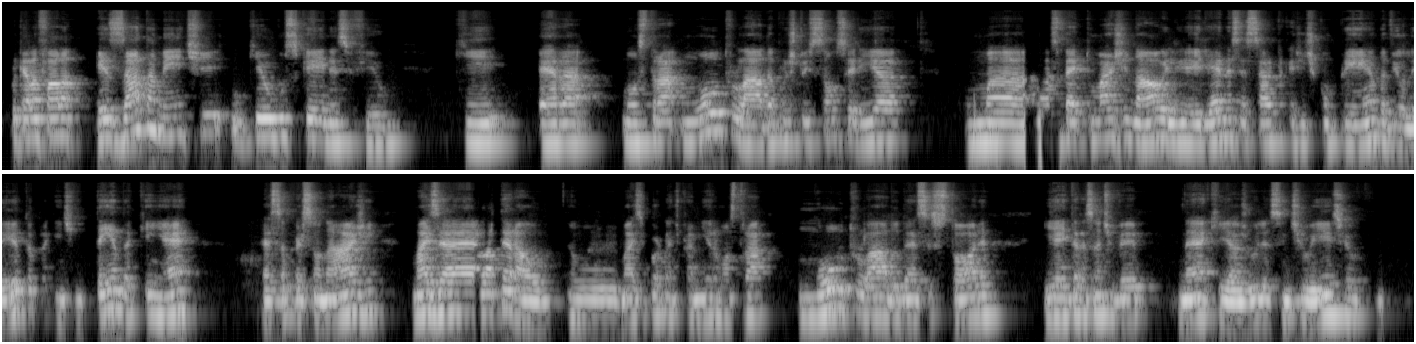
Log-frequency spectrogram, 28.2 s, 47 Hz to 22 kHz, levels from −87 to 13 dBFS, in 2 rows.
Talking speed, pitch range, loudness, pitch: 145 wpm, 120-145 Hz, -17 LUFS, 130 Hz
